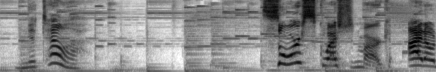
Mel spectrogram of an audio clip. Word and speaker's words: Nutella: You don't double pronounce the T. It's not nut.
